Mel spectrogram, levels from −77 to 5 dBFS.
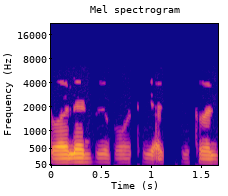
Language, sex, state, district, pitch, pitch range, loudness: Hindi, male, Chhattisgarh, Kabirdham, 110 Hz, 110-115 Hz, -18 LUFS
